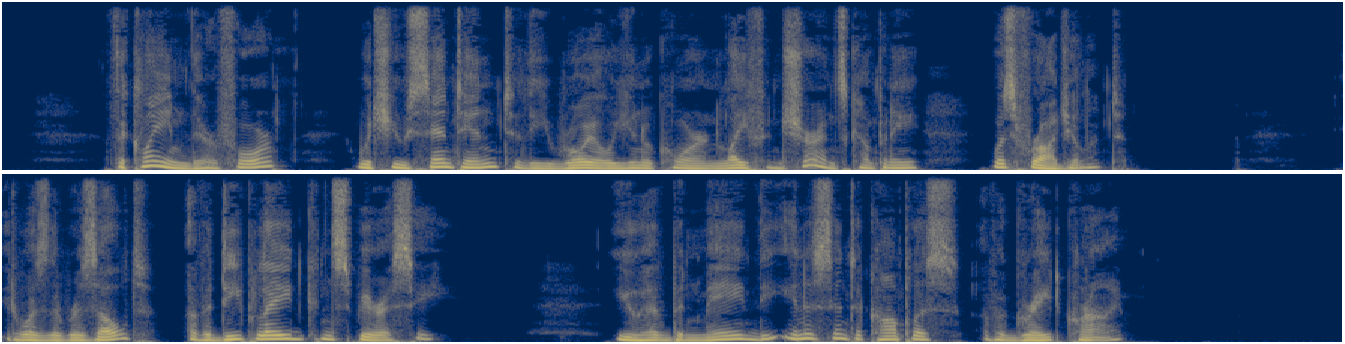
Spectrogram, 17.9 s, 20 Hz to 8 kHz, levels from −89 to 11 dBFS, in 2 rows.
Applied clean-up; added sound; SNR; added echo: none; none; none; none.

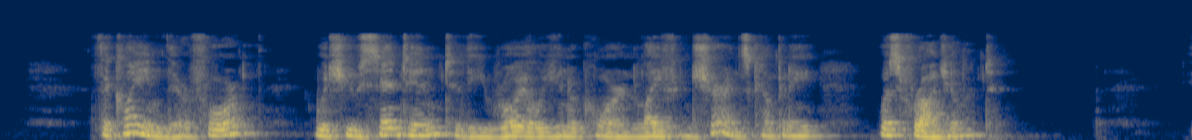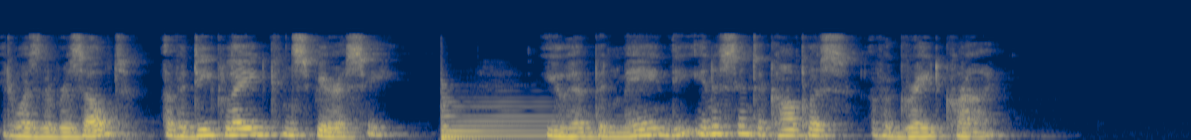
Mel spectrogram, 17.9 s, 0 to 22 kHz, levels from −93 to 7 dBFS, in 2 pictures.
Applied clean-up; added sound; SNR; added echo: none; Bowed string instrument; 10 dB; reverberation time 0.3 s.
